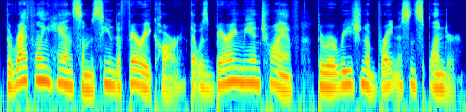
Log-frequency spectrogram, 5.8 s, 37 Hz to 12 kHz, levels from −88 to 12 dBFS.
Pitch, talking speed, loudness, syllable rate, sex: 145 Hz, 205 wpm, -20 LUFS, 5.2 syllables/s, male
